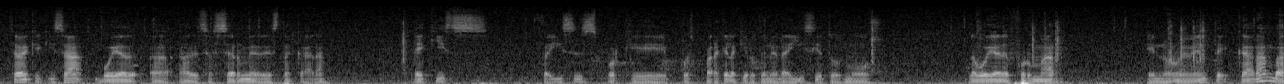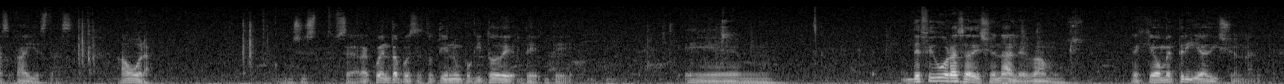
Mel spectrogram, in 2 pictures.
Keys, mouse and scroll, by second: 0.5 right click, 1.7 right click, 2.2 right click, 2.8 right click, 3.3 right click, 3.6 click, 4.8 x, 6.0 click, 6.7 middle click, 8.4 click, 10.3 alt+shift+right click, 11.1 a, 12.0 alt+shift+right click, 12.6 alt+shift+a, 13.2 alt+shift+right click, 13.7 alt+shift+middle click, 14.7 alt+Tab, 16.4 alt+Tab.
